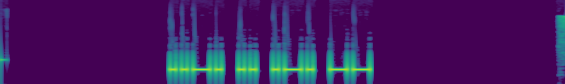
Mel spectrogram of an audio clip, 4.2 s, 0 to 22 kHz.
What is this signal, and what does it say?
Morse code, heard as a keyed tone, about 28 wpm, 700 Hz. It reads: FIRM
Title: Top 1251-1500 Words 28wpm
